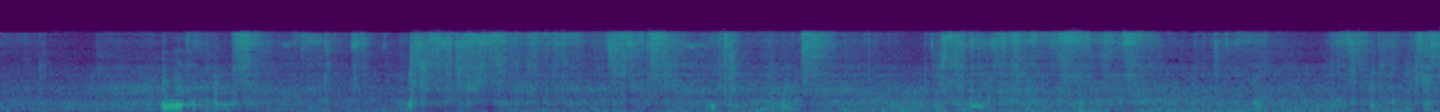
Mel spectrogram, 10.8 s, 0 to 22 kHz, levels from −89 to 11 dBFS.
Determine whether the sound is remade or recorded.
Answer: remade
